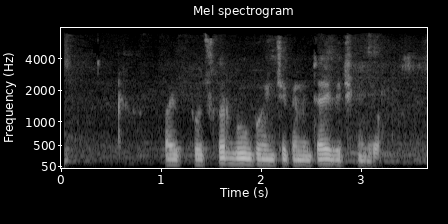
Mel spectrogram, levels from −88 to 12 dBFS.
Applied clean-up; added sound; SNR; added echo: none; none; none; none.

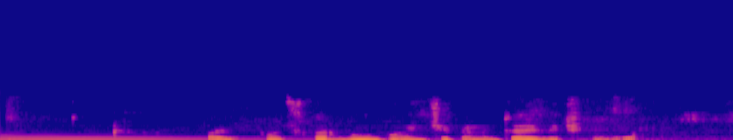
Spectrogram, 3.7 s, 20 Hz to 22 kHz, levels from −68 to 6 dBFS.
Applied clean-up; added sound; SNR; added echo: none; Bowed string instrument; 10 dB; none.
